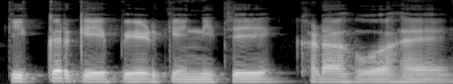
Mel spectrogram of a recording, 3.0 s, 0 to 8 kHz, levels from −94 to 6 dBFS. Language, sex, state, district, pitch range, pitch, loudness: Hindi, male, Punjab, Fazilka, 90-100 Hz, 95 Hz, -18 LUFS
